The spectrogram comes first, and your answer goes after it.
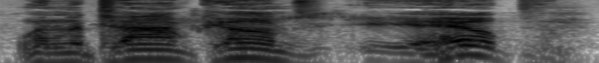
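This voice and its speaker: An actor playing a weary, gruff American outlaw with a Western drawl, terse and plain-spoken, in a dramatic video game. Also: male voice, mid-range voice, animated, a little slow, sharp tone, full character voice. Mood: earnest, somber.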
